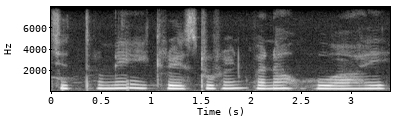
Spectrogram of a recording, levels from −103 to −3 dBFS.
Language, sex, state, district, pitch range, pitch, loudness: Hindi, male, Madhya Pradesh, Bhopal, 285-305 Hz, 295 Hz, -15 LUFS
